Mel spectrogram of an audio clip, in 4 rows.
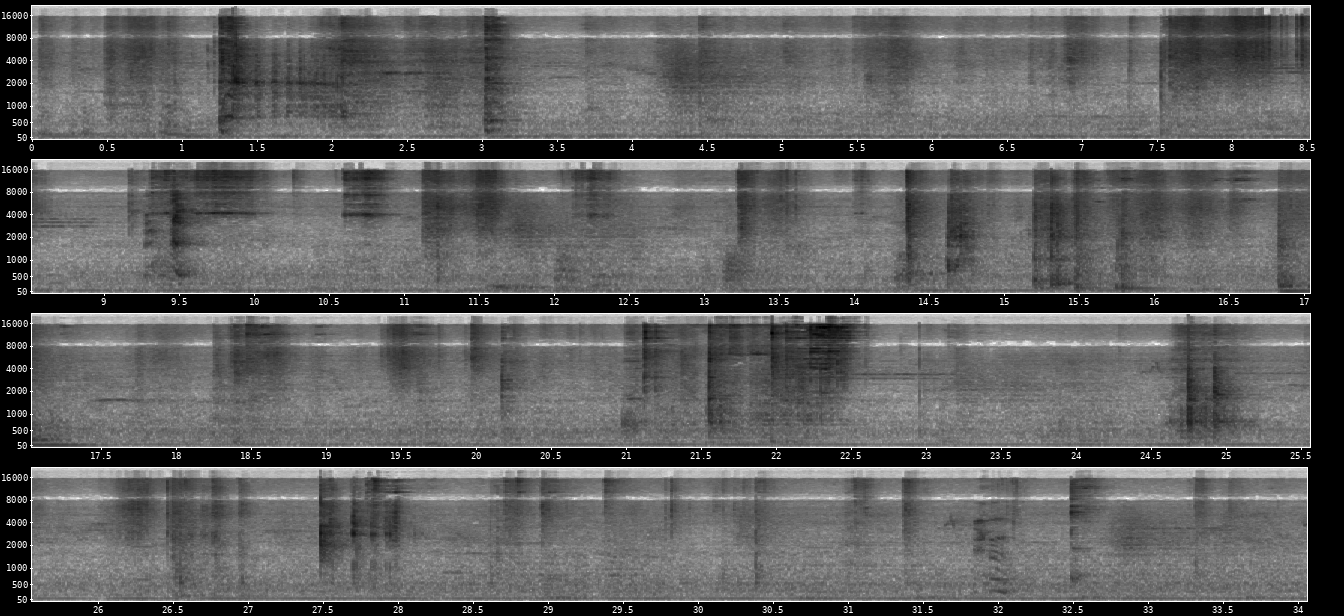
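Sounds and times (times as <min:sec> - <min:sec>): dishes and utensils clattering: 0:00.0 - 0:05.0, 0:06.9 - 0:18.9, 0:20.9 - 0:22.8, 0:24.6 - 0:25.3, 0:26.5 - 0:29.2.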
